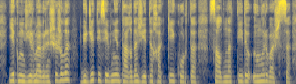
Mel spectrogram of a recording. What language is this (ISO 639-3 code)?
kaz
